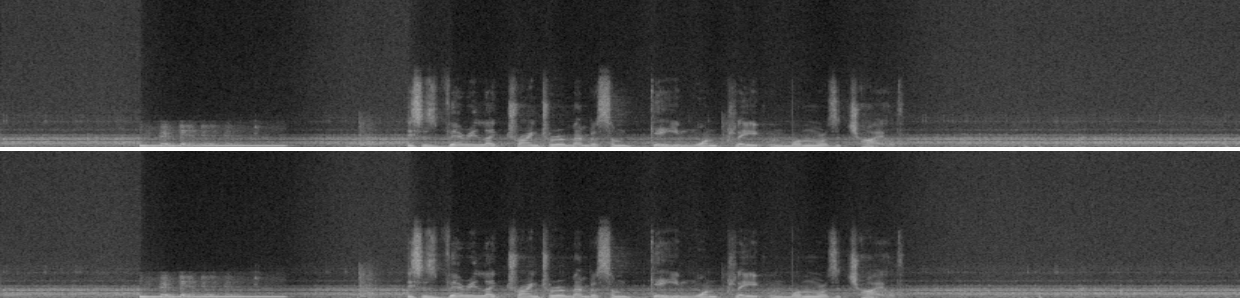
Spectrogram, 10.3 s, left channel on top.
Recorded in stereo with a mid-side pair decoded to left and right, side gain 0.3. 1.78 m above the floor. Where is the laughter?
10° right, 1.0 m.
